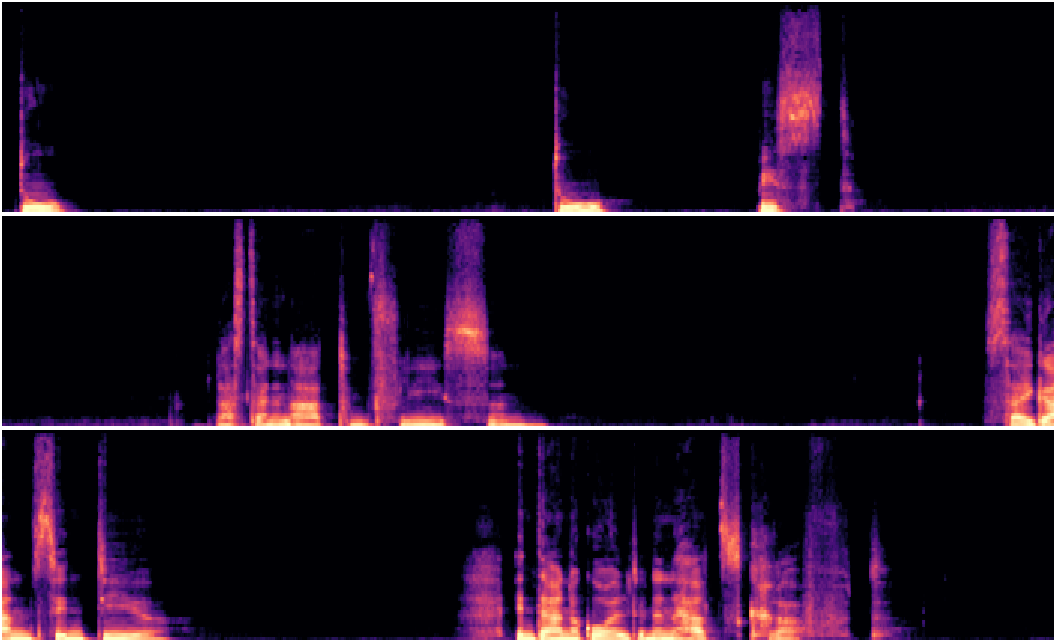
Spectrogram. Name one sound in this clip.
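A middle-aged woman speaks slowly and calmly into a close microphone, with long pauses.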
